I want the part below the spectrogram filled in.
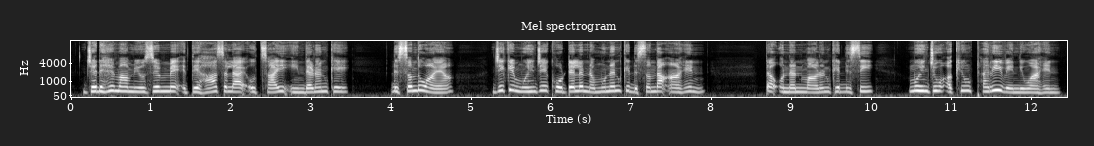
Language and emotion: Sindhi, happy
